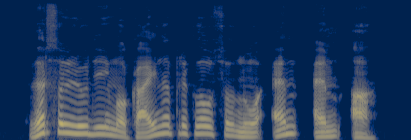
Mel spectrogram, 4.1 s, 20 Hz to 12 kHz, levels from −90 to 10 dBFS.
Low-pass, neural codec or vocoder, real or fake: 10.8 kHz; none; real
